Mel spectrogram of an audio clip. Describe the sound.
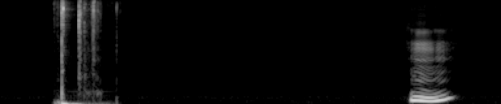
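Flower stems being trimmed to fit a cellophane-lined white bamboo basket: a short cluster of crisp snipping clicks, then a pause and a brief voiced sound.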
